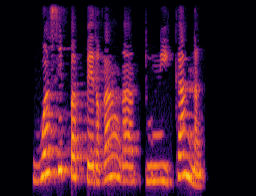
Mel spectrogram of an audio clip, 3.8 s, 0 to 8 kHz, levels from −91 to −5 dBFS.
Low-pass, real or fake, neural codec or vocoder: 7.2 kHz; real; none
